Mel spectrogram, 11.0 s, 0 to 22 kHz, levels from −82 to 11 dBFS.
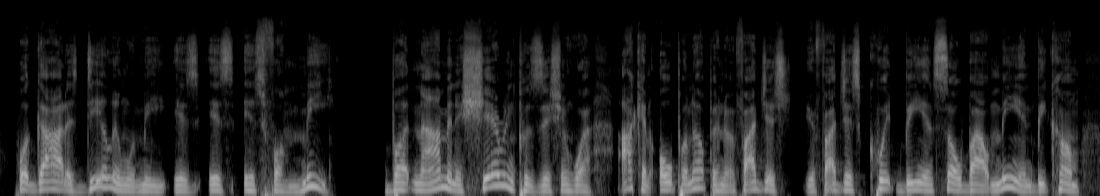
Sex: male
